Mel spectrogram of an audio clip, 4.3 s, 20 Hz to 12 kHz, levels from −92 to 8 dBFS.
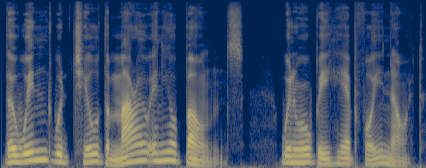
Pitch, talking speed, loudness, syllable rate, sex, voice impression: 130 Hz, 225 wpm, -18 LUFS, 5.8 syllables/s, male, masculine, adult-like, slightly middle-aged, slightly thick, slightly tensed, slightly powerful, bright, slightly hard, clear, fluent, cool, intellectual, slightly refreshing, sincere, calm, slightly friendly, reassuring, slightly wild, slightly sweet, kind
